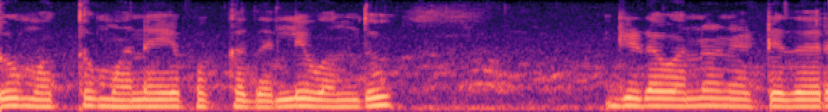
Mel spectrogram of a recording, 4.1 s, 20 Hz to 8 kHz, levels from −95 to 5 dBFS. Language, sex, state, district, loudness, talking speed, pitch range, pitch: Kannada, female, Karnataka, Koppal, -13 LUFS, 85 wpm, 170-195 Hz, 180 Hz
